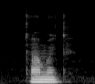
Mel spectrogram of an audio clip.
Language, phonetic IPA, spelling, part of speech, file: Polish, [ˈkãmɨk], kamyk, noun, LL-Q809 (pol)-kamyk.wav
